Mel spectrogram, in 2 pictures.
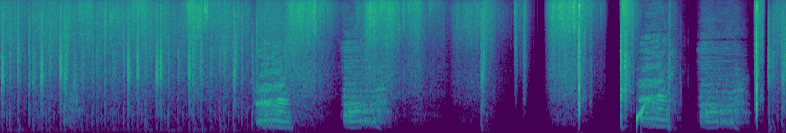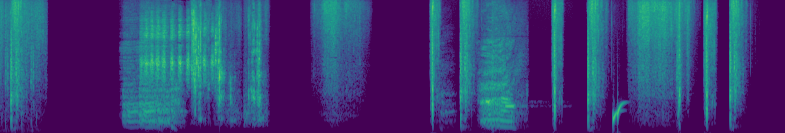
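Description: A tablet game plays short chimes and sound effects.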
